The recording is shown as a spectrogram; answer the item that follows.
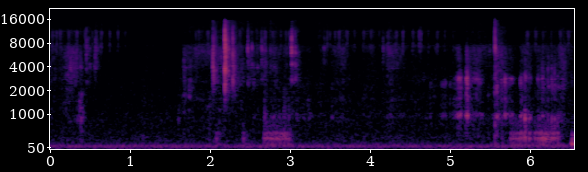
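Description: Near silence with a few faint clicks and rustles of two knife sheaths being handled and laid side by side, about two seconds in, at three seconds, and near the end.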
